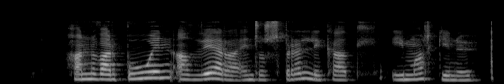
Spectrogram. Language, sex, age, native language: Icelandic, male, 12, Icelandic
